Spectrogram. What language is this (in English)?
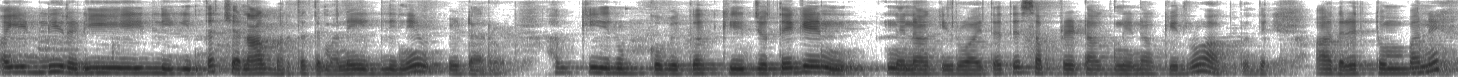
Kannada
